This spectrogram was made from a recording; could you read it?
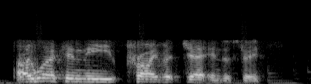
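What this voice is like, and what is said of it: Electronically lowered, disguised voice. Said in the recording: “you are in a voice changer right now ... this isn't my normal voice ... quite a few octaves lower ... Not that much lower, no, but just enough to disguise your voice”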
